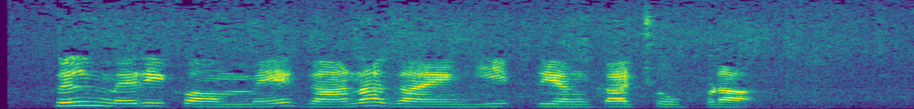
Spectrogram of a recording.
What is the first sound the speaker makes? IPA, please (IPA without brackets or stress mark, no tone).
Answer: f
